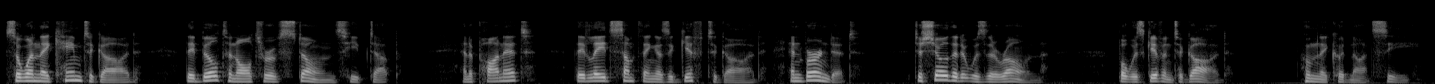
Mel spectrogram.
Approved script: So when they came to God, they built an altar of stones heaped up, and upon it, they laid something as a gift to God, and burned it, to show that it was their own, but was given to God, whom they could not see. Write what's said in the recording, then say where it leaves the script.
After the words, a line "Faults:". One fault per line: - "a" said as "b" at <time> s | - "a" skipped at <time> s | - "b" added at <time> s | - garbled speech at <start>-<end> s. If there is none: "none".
So when they came to God, they built an altar of stones heaped up, and upon it, they laid something as a gift to God, and burned it, to show that it was their own, but was given to God, whom they could not see.
Faults:
none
